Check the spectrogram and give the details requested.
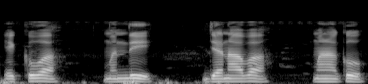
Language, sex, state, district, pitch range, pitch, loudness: Telugu, male, Andhra Pradesh, Sri Satya Sai, 120-140 Hz, 135 Hz, -17 LUFS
